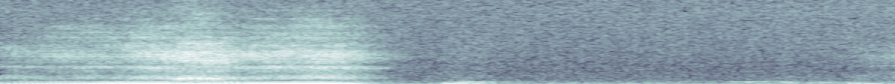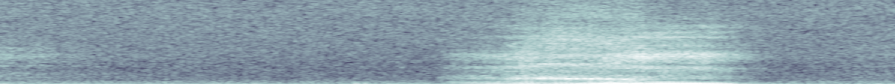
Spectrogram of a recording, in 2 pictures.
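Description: Two loud, rattling snores on breathing in, separated by a quiet pause with faint breath noise.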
